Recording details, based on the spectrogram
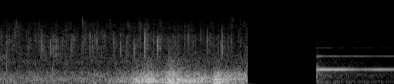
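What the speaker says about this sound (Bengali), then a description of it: "ইতিমধ্যেই আকাশে বৃষ্টি নেমে গেল" Heavy rain pours with rumbling thunder swelling loudly, then cuts to near silence before a steady tonal hum enters near the end.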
